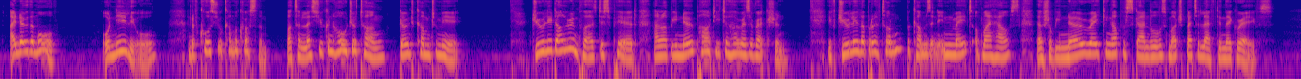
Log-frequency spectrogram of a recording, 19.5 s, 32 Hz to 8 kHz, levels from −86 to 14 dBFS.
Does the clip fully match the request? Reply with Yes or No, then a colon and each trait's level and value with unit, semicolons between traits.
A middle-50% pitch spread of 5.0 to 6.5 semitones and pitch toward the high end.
No: average, 5.3 semitones; medium, 180 Hz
